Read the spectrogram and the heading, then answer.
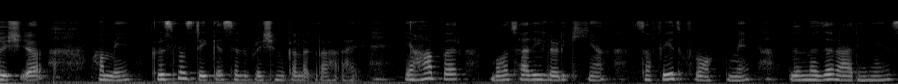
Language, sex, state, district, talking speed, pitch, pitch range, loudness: Hindi, female, Chhattisgarh, Raigarh, 155 wpm, 210 Hz, 200-230 Hz, -38 LUFS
